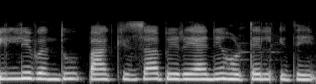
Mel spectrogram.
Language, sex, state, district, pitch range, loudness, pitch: Kannada, female, Karnataka, Bidar, 235-255 Hz, -14 LUFS, 245 Hz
